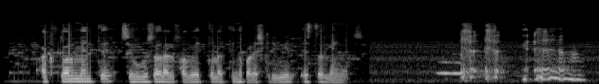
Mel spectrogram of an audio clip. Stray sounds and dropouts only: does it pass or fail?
fail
